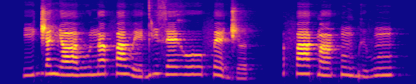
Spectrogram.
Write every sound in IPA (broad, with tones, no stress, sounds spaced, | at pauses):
i˨˦ d͡ʒ a˦ ɲ aː˧ v u˧ n ã˦ f a˦ v e˨ d i˦ z ɛ˦ ɣ oː˦ f ɛ˦˨ d͡ʒ ə˨ | f aː˦ k͡p ã˧ k ũ˧ ɡ͡b ɨ˨ v ũ˦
